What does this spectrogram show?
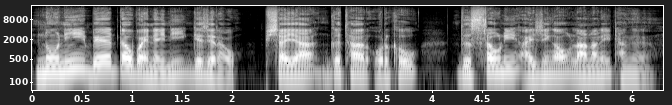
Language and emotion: Bodo, neutral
